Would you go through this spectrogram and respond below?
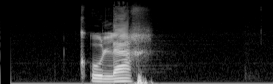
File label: kaqchikel; pair couple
